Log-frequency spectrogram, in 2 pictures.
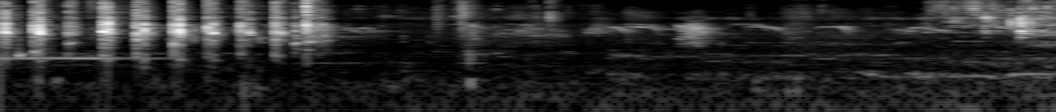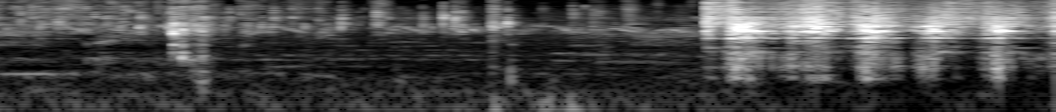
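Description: Eggs beaten with onion and green chilli in a bowl, quick rhythmic clinking taps in a short burst, a quieter pause, then a louder, faster run of whisking strokes close by.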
